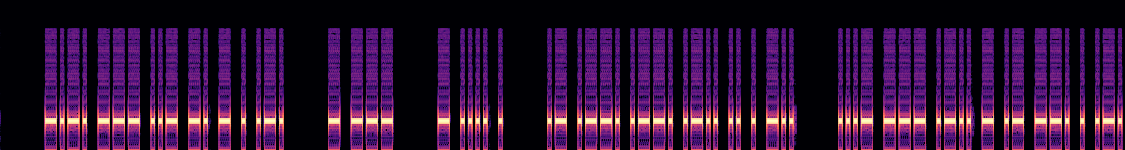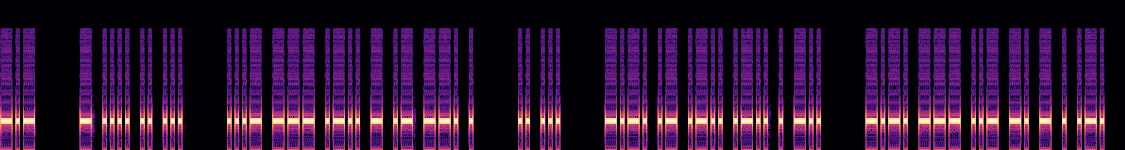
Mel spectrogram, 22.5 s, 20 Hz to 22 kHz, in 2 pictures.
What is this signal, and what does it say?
Morse code, heard as a keyed tone, about 32 wpm, 800 Hz. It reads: COUNTER TO THE APPLIED VOLTAGE. THIS VOLTAGE IS CALLED COUNTER
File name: Technical Subjects / Technical Subjects-mp3s / XL @30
